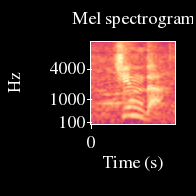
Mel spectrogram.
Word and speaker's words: chinda: corrupted in Ilonggo as chinda. not this taxi though. Chinda, as it is pronounced in Ilonggo, comes from the word tienda. In Ilonggo, it's pronounced chinda.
